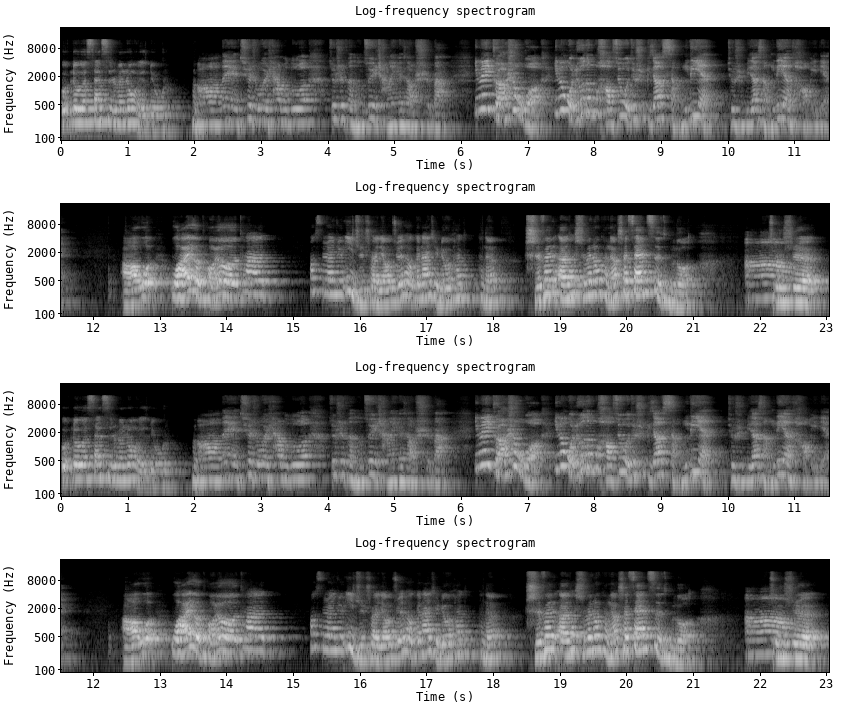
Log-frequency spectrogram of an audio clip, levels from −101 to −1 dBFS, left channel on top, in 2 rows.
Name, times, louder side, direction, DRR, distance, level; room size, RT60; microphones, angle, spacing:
voice 1, 0.0-1.6 2.0-2.1 12.4-12.9 13.2-14.6 15.2-18.1 18.5-21.0 22.2-22.9, left 1 dB, 65° left, 2 dB, 1.6 m, -28 dB
voice 2, 2.0-9.7 10.0-11.6 21.8-22.6, right 1 dB, 20° left, -1 dB, 1.1 m, -36 dB
11.0 x 5.0 x 2.3 m, 0.76 s
head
